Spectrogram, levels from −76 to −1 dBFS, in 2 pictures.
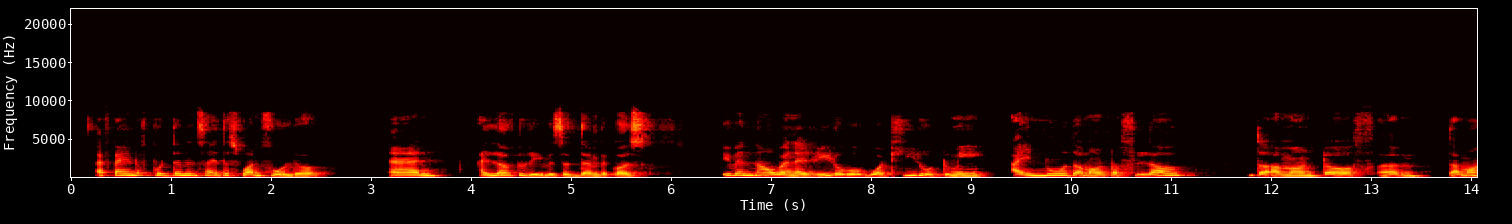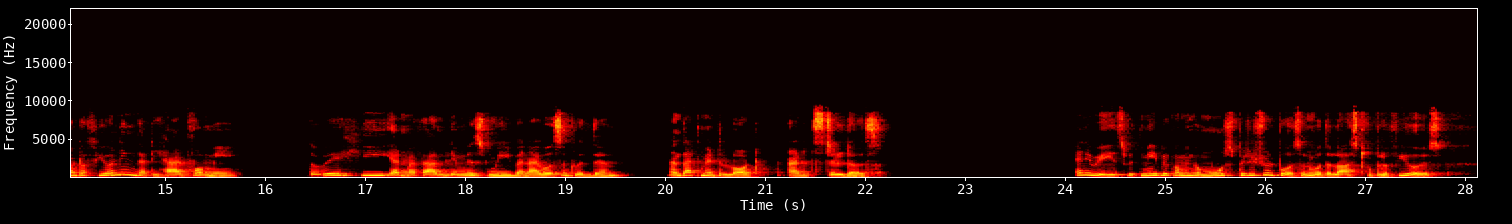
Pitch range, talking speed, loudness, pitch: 190-235 Hz, 175 wpm, -27 LUFS, 205 Hz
